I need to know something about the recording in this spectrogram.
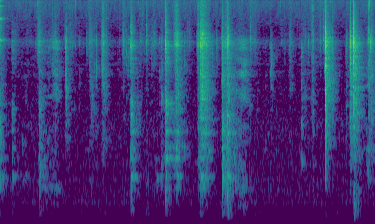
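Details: Dog eating, recorded up close for ASMR: wet, crisp slurping and licking noises in irregular bursts, roughly one or two each second, bright and hissy with no low rumble, in a quiet indoor space.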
